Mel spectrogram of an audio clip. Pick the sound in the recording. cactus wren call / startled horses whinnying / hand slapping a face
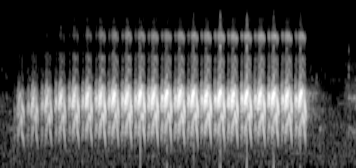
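cactus wren call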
